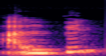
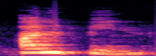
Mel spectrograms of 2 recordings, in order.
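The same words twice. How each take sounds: First: अल्पिन begun with open long "aa"; correct long AA. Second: अल्पिन begun with short "a", loud; wrong short A. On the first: Teacher giving the correct word, अल्पिन with long first vowel. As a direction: say "aal-pin" for अल्पिन. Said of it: "अल्पिन शुद्ध है". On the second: Teacher reading out the faulty word, अल्पिन with short first vowel. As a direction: punch out "ul-pin" for अल्पिन. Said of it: "अल्पिन जो है अशुद्ध है". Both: Shown as a demonstration.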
